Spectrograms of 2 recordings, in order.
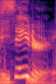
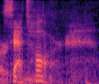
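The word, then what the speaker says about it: Satarre: Not the satyr, by the way. Satar. Yeah, Satar.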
